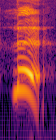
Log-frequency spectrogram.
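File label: "lve", Mandarin, tone 4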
